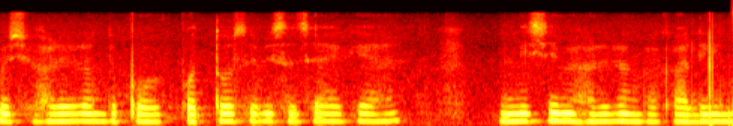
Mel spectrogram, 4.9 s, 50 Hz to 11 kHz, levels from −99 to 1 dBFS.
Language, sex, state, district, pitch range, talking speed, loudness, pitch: Hindi, female, Uttar Pradesh, Jyotiba Phule Nagar, 185-195 Hz, 210 wpm, -17 LUFS, 190 Hz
